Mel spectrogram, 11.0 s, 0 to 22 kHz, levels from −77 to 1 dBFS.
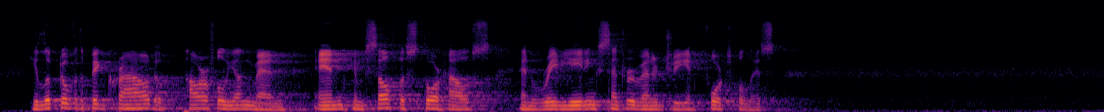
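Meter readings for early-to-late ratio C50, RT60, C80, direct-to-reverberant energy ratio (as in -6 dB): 12.0 dB, 1.7 s, 13.5 dB, 10.0 dB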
